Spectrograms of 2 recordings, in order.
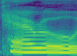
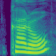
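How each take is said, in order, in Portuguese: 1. O nome tem pronúncia inglesa. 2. O nome tem pronúncia portuguesa. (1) "Aqui em inglês, né, o pessoal fala Carol" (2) "Mas Carol"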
